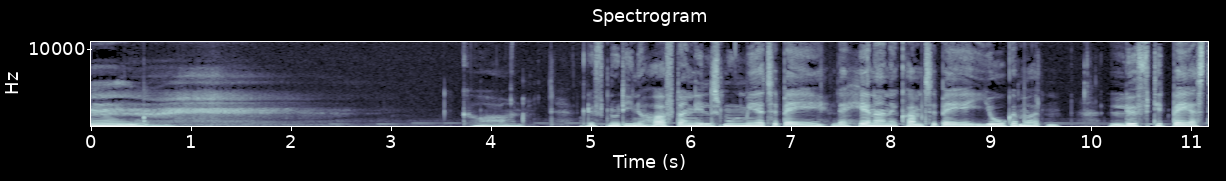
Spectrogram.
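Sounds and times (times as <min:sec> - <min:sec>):
deep breath in and out during yoga practice: 0:00.6 - 0:02.8
speech: 0:05.0 - 0:11.1.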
